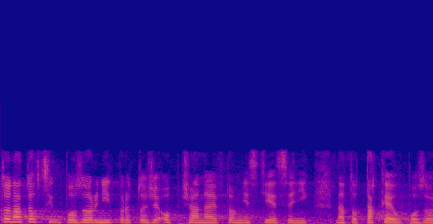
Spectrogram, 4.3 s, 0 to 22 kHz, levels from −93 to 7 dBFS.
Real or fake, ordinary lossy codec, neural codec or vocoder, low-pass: real; MP3, 48 kbps; none; 7.2 kHz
